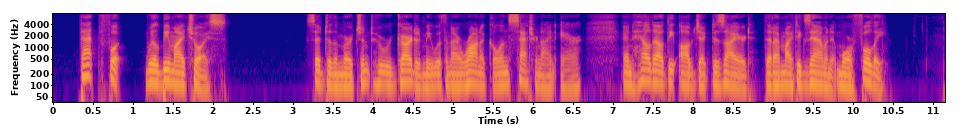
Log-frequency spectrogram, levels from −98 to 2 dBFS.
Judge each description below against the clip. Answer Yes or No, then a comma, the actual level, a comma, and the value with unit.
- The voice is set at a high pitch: No, low, 105 Hz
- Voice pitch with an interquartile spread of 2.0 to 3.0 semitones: Yes, average, 2.7 semitones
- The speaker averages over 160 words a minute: Yes, average, 170 wpm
